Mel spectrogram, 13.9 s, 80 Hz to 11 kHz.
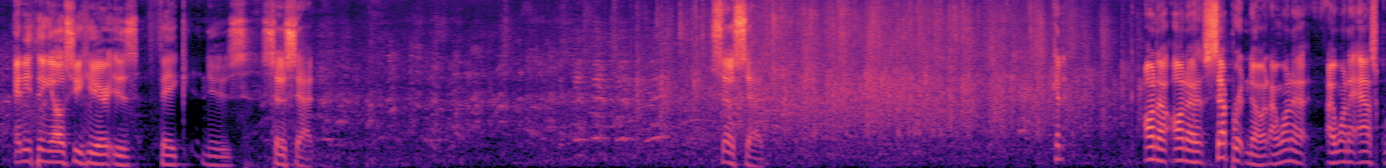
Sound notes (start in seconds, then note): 4.9 audience laughing; 5.5 audience applause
